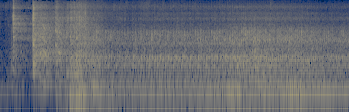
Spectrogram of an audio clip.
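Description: A dairy farmer's quad bike engine cranks with a couple of sharp starter bursts, then catches and settles into a steady, throaty idle with a faint rhythmic pulse, alone without voices.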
